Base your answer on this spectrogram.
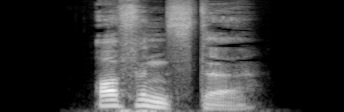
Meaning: inflection of offen: 1. strong/mixed nominative/accusative feminine singular superlative degree 2. strong nominative/accusative plural superlative degree
- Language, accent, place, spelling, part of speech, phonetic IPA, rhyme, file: German, Germany, Berlin, offenste, adjective, [ˈɔfn̩stə], -ɔfn̩stə, De-offenste.ogg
